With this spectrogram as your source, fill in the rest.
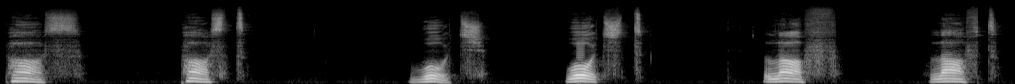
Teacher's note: بننطق حرف الدي بصوت تي لما يجي في نهاية الفعل المنتظم في الماضي البسيط، لما يجي قبله على طول أي حاجة من الحروف دي، سواء P أو PH أو S أو F أو SH أو CH أو K.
